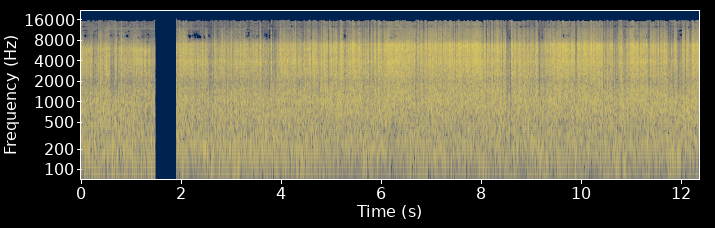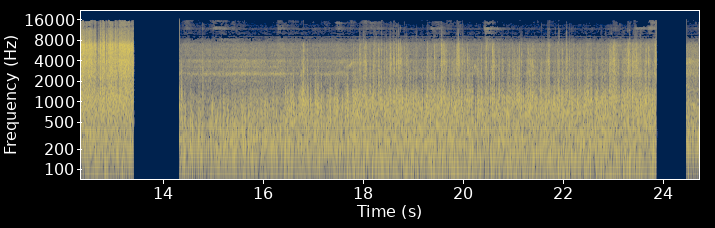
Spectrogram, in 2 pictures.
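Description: A train rumbles and clatters along the rails at speed.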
